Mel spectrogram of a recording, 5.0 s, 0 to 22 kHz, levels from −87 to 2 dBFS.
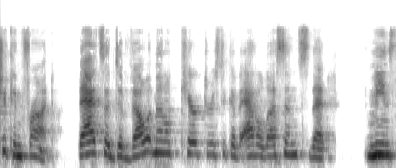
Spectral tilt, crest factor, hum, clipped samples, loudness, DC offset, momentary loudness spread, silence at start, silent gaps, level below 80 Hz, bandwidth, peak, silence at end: -5 dB/octave; 18 dB; none; under 0.1%; -25 LUFS; under 0.1%; 11 LU; 0 s; 4.47-4.53 s; -64 dBFS; 12.5 kHz; -6 dBFS; 0 s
